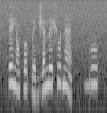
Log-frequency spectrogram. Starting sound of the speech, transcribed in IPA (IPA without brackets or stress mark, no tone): e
